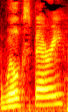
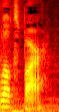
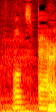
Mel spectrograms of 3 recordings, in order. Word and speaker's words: Wilkes-Barre: So that's how they pronounce that, Wilkes-Barre. – Yes. – Instead of Wilkes-Barre. – Yes. – Okay, Wilkes-Barre.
